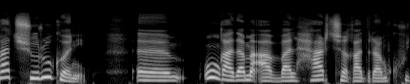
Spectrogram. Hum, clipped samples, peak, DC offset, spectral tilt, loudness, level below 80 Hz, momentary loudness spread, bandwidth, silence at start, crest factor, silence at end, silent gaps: none; under 0.1%; -4 dBFS; under 0.1%; -4 dB/octave; -21 LUFS; -60 dBFS; 8 LU; 12 kHz; 0 s; 18 dB; 0 s; none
